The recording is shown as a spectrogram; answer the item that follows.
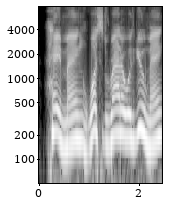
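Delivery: put-on loud, full-voiced Cuban accent. Imitating a movie character's English: Al Pacino accent impression. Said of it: "except he just has an accent".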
